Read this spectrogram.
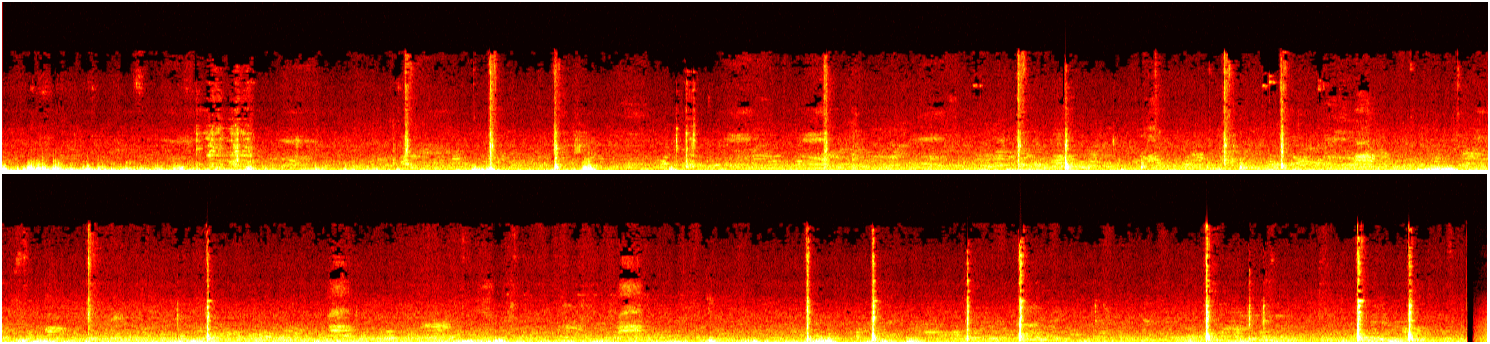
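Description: A knife chops and scrapes on a wooden board.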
